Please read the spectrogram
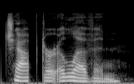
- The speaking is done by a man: No, female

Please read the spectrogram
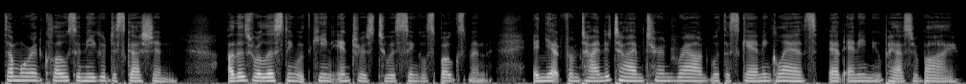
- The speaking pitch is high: No, medium, 160 Hz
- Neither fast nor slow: No, fast, 210 wpm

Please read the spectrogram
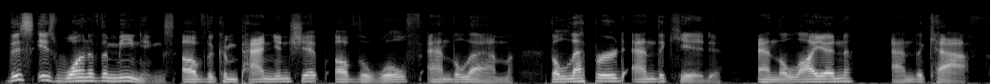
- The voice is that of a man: Yes, male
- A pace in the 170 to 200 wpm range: No, average, 155 wpm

